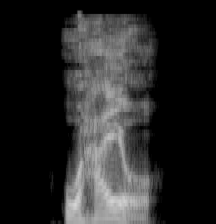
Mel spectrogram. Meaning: Ohio (a state of the United States)
- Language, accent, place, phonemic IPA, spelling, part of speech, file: German, Germany, Berlin, /oˈhaɪ̯o/, Ohio, proper noun, De-Ohio.ogg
